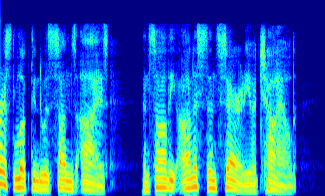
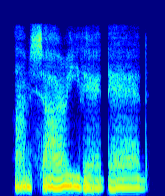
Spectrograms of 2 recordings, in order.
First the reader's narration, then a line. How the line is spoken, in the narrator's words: whispered Valerian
